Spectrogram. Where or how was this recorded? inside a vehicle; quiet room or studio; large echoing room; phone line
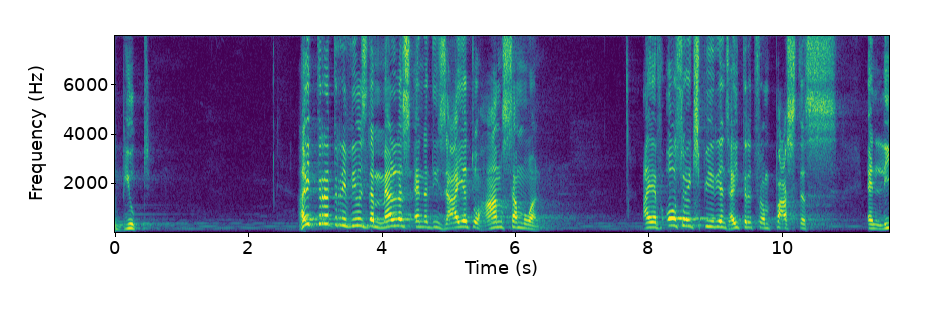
large echoing room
